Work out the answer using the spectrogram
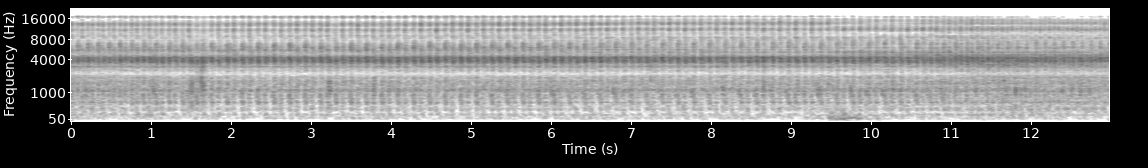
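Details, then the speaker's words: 1979 Jensen Model 50 steam engine, a little drag applied with the governor opening: light quick even chuffing with hiss, about 2.5 beats a second, steady and unlabored; normal running. "such a nice running engine it's nice and quiet put a little drag on it"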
